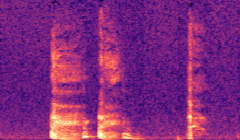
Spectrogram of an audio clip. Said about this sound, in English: Well, I'm having a coughing jag.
